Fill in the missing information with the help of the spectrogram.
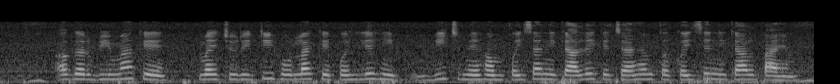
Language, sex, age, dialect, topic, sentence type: Bhojpuri, female, 18-24, Southern / Standard, banking, question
